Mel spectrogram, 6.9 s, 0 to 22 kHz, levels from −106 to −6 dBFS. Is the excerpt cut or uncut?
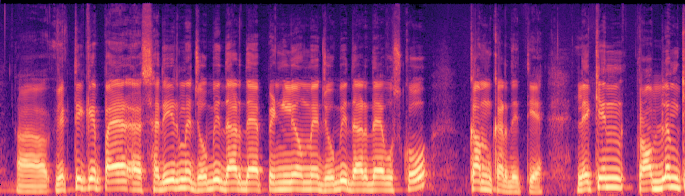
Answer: uncut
